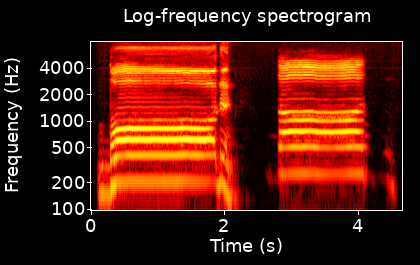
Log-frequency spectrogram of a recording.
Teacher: द्वाद को अदा करते वक्त अक्सर जो गलती की जाती है कि द्वाद का जो अलिफ मद्दा है ना, उसकी आवाज़ भी वो नाक में अक्सर जो लोग पढ़ते, द्वाद खफीफ सी, कहीं किसी की ज़्यादा जाती है नाक में आवाज़, किसी की कम जाती है। तो द्वाद को जो इसके अंदर अलिफ मद्दा है पढ़ी जाती है अलिफ, उसको नाक से नहीं पढ़ेंगे।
